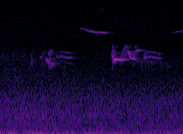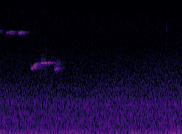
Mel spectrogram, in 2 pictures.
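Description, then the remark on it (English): Two or three small birds chirp in the morning in a few short, high, thin bursts, scattered irregularly over a steady low rumble of background noise. The calls are faint and no one speaks. “And a wee birdie. Two wee birdies. Maybe three.”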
